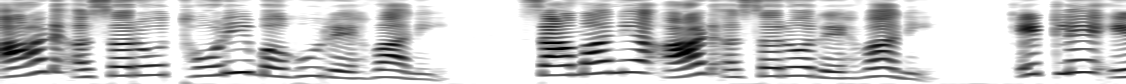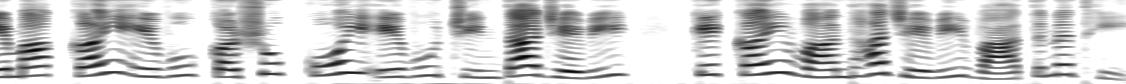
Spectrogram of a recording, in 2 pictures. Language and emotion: Gujarati, neutral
